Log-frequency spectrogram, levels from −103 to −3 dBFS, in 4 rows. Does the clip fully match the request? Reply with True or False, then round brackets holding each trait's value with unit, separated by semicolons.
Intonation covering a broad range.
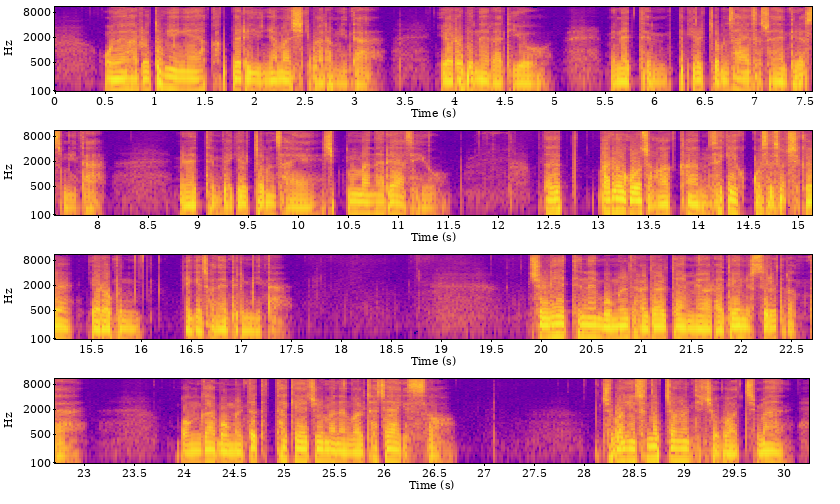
False (2.7 semitones)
